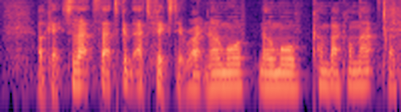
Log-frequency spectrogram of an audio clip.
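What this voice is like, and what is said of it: Usual voice. Nothing is said of it.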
